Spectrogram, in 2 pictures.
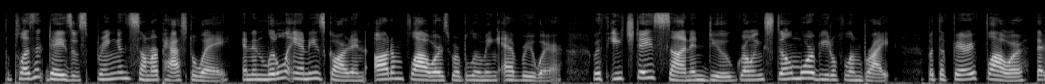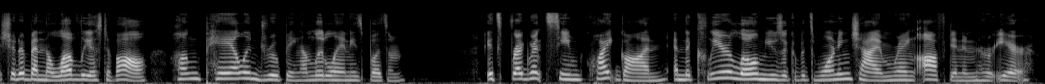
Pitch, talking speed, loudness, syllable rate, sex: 215 Hz, 200 wpm, -20 LUFS, 5.6 syllables/s, female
